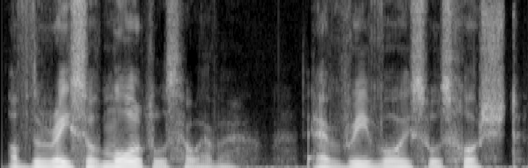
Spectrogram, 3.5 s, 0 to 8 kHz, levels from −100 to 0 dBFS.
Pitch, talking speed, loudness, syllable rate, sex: 100 Hz, 170 wpm, -16 LUFS, 5.3 syllables/s, male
